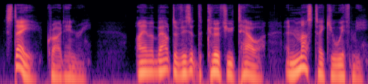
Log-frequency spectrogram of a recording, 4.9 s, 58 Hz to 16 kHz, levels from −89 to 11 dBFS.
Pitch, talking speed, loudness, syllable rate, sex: 110 Hz, 210 wpm, -18 LUFS, 5.6 syllables/s, male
